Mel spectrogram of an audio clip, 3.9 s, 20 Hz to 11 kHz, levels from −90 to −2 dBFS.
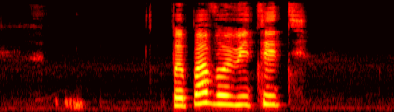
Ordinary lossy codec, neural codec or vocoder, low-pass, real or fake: AAC, 48 kbps; none; 9.9 kHz; real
